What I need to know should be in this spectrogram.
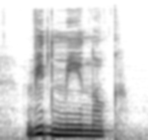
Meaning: case
- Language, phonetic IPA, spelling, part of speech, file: Ukrainian, [ʋʲidʲˈmʲinɔk], відмінок, noun, Uk-відмінок.ogg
